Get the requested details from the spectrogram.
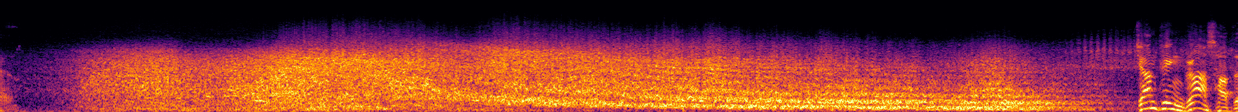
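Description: Propeller aircraft roar overhead in a loud, steady drone.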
